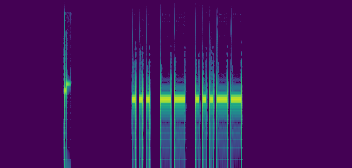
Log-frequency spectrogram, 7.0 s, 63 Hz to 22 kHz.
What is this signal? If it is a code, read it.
Morse code, heard as a keyed tone, about 17 wpm, 700 Hz. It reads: SM3
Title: Callsign Prefixes for Top 25 DXCC - 17wpm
